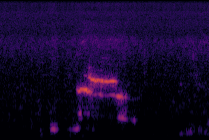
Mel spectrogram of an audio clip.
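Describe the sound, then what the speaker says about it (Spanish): A domestic cat beside a person working from home gives a short chirp and then one clear, drawn-out meow, close and quiet, followed by a faint murmur. "Pueden ver un gato también que está acá al lado mío."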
